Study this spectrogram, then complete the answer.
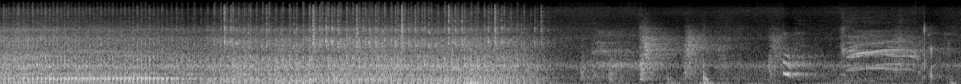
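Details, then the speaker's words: Porsche 911 flat-six idling with uneven stumbling beat from one bank misfiring, engine management light on after cold days, then engine noise drops away; ignition coils later replaced. "it's also brought the engine management light on it's running really rough and so now we've got another problem with this car"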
